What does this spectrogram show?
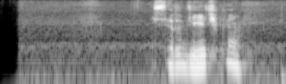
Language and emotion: Russian, positive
